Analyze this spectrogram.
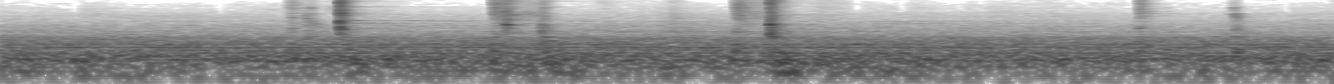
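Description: Automated conveyor boat loader running: a steady mechanical hum broken by sharp clicks and clacks of its mechanism, three loud ones in the first four seconds and two fainter ones later.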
